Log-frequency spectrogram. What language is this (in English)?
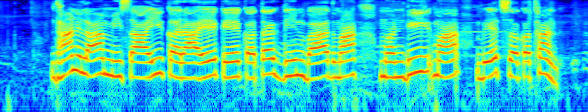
Chhattisgarhi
